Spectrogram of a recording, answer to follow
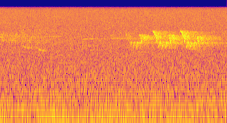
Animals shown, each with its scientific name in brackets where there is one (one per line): Mourning Warbler (Geothlypis philadelphia)
White-throated Sparrow (Zonotrichia albicollis)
